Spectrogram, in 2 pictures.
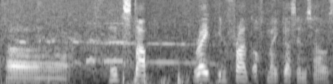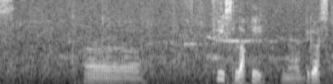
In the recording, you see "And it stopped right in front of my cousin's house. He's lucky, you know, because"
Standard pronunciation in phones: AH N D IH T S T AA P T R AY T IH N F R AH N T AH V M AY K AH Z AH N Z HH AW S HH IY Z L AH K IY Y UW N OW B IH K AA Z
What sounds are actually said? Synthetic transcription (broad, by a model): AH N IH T S T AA P R AY T IH N F R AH N T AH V M AY K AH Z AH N S HH AW S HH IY S L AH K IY N OW B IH K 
